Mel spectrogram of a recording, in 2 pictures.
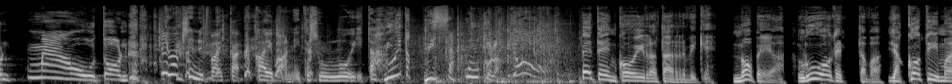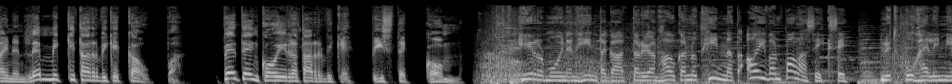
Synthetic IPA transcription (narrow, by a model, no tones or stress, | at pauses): onmɑut̪onuoksenyt̪ʋɑikːɑkɑiʋɑ̰ːnḭːt̪æsulluit̪ɑluit̪ɑ̥misːæmuːkolɑjoːpet̪eŋkoirɑt̪ɑrʋikḛnopeɑ̰luot̪et̪ːɑʋɑ̰jɑkot̪imɑinenlemːikːit̪ɑrʋikekːɑupːɑ̰ | pet̪eŋkoirɑt̪ɑrʋikḛpist̪ekːomhirmujnenɦint̪ɑɡɑːt̪ːoɾio̞nɦɑwkɑnːut̪hinːɑt̪ɑjʋɑnpɑlɑsiksinyt̪puɦelimi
